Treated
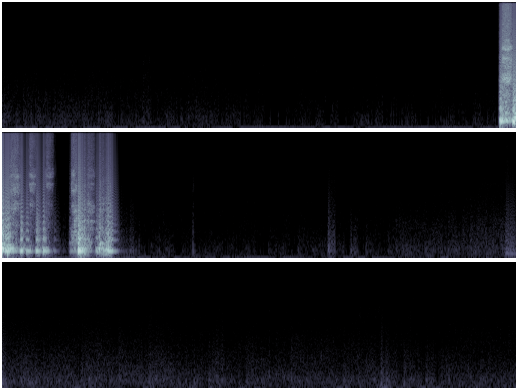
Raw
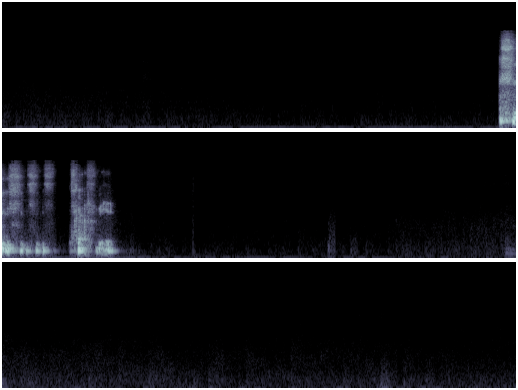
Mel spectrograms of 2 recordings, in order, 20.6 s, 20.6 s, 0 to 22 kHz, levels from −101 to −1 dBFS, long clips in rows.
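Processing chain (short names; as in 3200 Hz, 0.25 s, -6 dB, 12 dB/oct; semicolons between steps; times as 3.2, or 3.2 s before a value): half-waves squared off; low shelf 66 Hz -7 dB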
